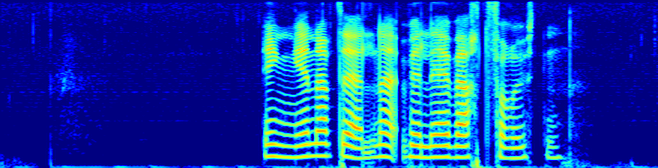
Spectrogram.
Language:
Norwegian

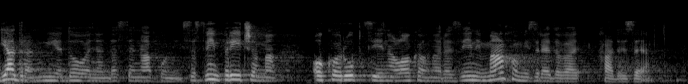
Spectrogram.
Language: Croatian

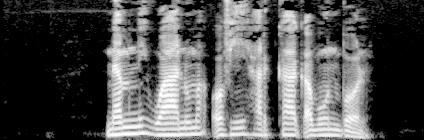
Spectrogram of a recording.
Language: Oromo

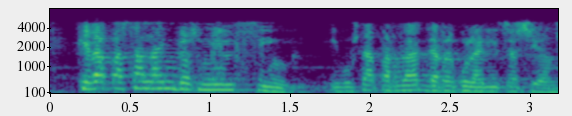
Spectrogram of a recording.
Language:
Catalan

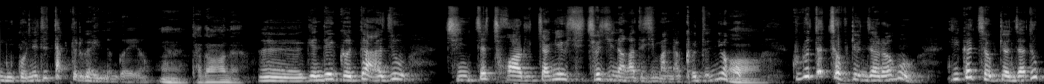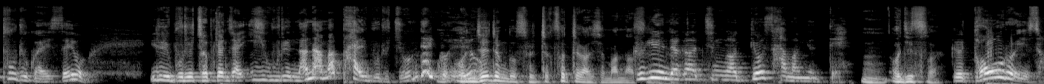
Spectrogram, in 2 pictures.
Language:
Korean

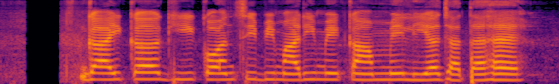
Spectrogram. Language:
Hindi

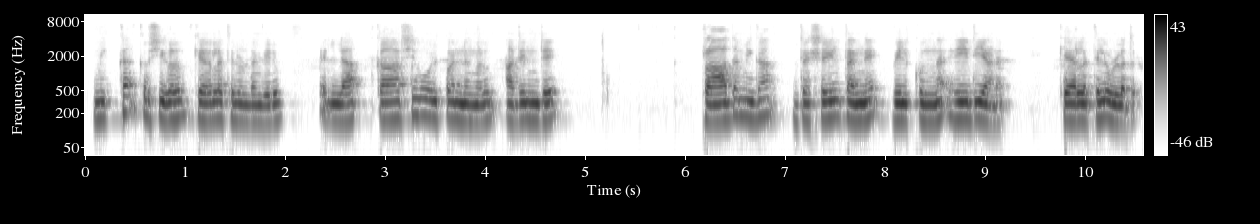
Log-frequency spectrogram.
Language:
Malayalam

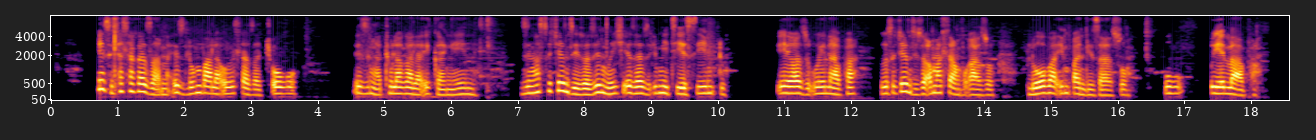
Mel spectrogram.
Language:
North Ndebele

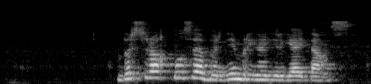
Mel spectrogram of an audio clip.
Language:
Kazakh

